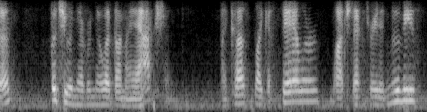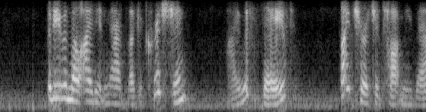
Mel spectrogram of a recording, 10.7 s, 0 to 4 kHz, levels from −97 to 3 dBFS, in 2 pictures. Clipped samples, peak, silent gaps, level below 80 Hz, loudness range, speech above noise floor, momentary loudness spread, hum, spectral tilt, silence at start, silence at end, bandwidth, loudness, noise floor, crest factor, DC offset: under 0.1%; 0 dBFS; none; -54 dBFS; 2 LU; 27 dB; 12 LU; none; -8 dB/octave; 0 s; 0 s; 4 kHz; -18 LUFS; -46 dBFS; 20 dB; under 0.1%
